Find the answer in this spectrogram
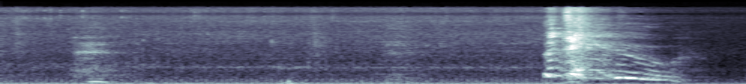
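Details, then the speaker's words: Adult male with hay fever, pollen-triggered after being outside; quiet room, faint vocal sound, then one loud explosive sneeze that trails off: allergic sneezing. "This is what it's like when I first wake up in the morning and the pollen gets me."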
